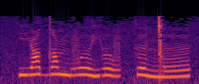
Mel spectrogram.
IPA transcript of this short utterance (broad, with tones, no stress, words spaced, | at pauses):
jy˧˥˧dˤu˥˨mvɤ˥˨jɤ˥˨v kə˥˨ŋ͡ǀə˨˦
